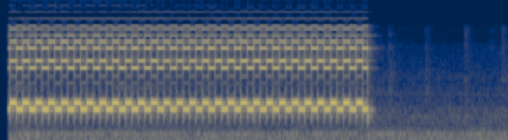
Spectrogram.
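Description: First Alert weather radio sounding its warning alert: a loud electronic tone warbling rapidly between two pitches, signalling a severe thunderstorm warning. It cuts off suddenly about four and a half seconds in, leaving faint hiss.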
